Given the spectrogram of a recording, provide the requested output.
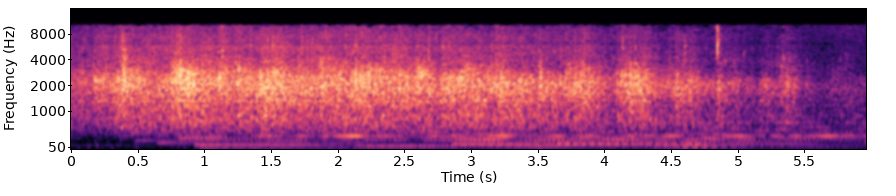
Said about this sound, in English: Let's give the Lord a clap offering.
